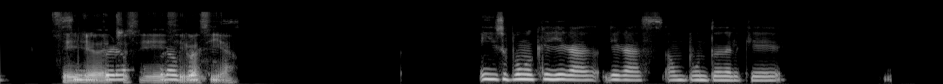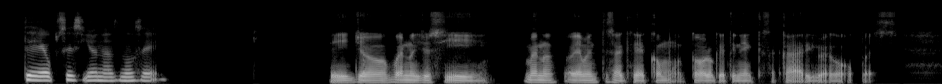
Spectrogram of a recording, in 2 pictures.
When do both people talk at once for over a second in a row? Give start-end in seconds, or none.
0.6-2.4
